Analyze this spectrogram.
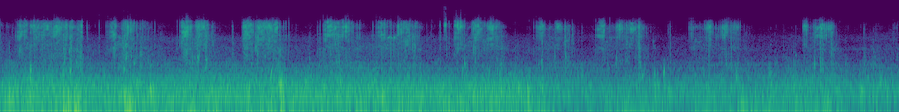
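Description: A fishing reel whirs in repeated bursts as the line is wound in.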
